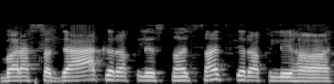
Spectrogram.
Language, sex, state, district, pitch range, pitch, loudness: Hindi, female, Bihar, Sitamarhi, 175-190 Hz, 180 Hz, -14 LUFS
